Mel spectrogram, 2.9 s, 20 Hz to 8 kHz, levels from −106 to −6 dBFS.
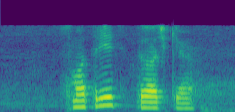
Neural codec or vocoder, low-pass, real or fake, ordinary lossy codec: none; 7.2 kHz; real; AAC, 16 kbps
